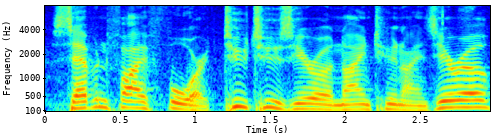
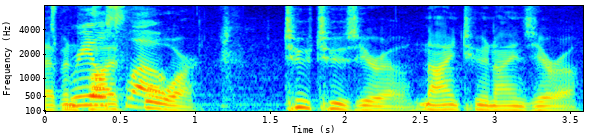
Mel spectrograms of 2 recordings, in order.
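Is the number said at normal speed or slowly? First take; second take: normal speed; slowly. First: The number is said at normal speed. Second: The number is said very slowly.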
